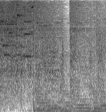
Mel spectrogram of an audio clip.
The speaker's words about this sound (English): You're just gonna get glass to just shatter behind you every episode.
